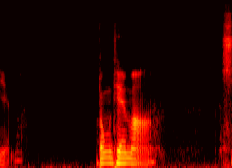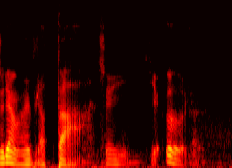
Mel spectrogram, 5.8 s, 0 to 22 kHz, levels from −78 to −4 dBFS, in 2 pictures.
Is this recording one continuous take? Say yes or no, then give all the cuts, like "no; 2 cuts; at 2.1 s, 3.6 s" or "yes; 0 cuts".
no; 1 cut; at 1.2 s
